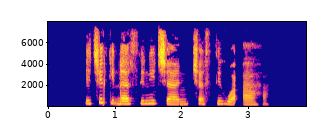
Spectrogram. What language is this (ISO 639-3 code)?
dav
